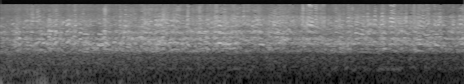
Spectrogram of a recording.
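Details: A large wintering flock of greater white-fronted geese on the Cheorwon plain, Korea, keeps up a dense, continuous chorus of high, yelping honks, many voices overlapping without pause.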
